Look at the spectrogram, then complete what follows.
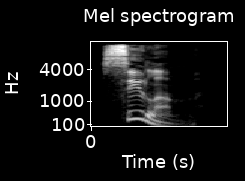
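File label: "celom", British English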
